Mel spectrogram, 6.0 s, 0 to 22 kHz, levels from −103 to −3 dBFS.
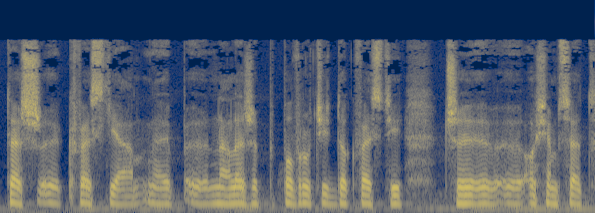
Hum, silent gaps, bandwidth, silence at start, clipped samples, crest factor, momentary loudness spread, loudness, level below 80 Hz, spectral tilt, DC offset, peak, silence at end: none; none; 11.5 kHz; 0.1 s; under 0.1%; 20 dB; 10 LU; -25 LUFS; -52 dBFS; -3 dB/octave; under 0.1%; -6 dBFS; 0 s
